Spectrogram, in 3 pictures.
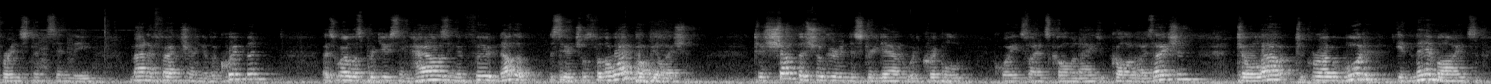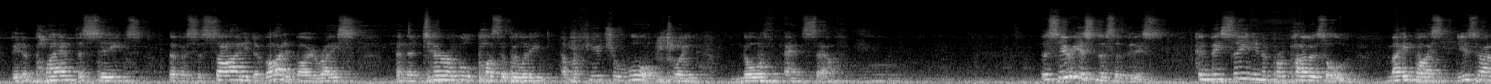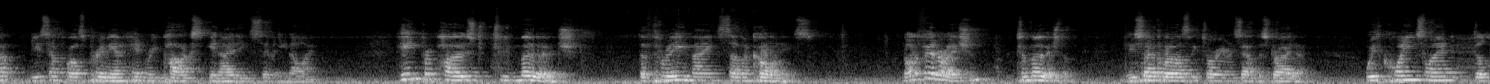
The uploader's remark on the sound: This talk was delivered as the Brisbane Labour History Society's Alex Macdonald Memorial Lecture 2023.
